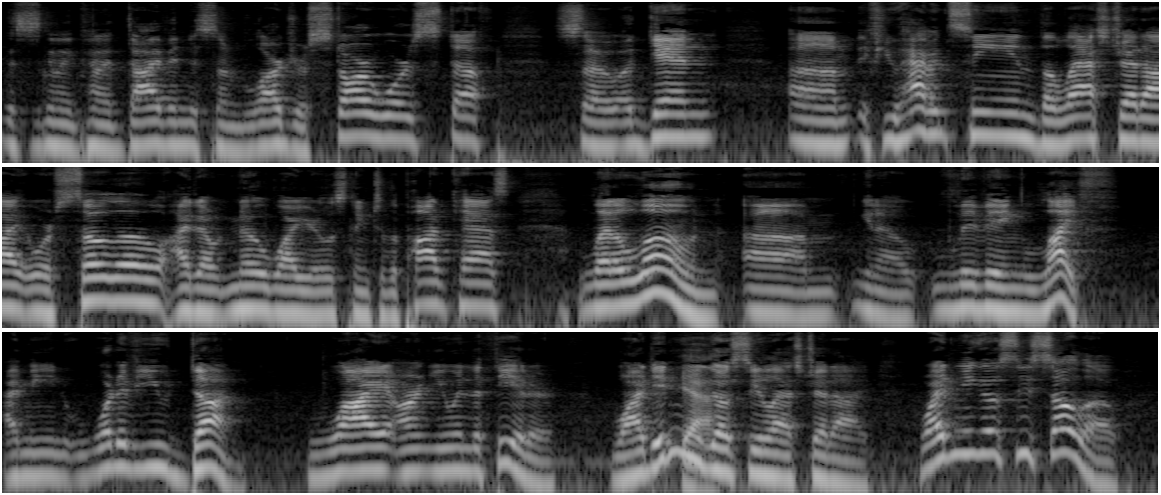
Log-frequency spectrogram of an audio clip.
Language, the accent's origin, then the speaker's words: English; New York, United States; when we're kids growing up in New York, like, we didn't get to appreciate what September was like.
